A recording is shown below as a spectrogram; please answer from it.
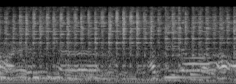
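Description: Adi Ponung dance song: voices singing held, wavering notes over a fast, steady metallic jingling, the kind made by the iron-jingled yoksha rattle that the Ponung leader shakes to keep time.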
